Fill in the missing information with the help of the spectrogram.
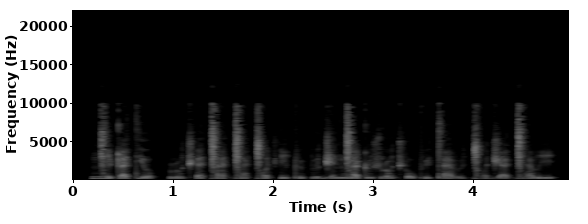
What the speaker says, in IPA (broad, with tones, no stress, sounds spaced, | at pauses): ŋ͡ǀ ḭ˦˥ ʈ æ̰˦˥ tʲ o̰˥˩ | ɭ u˩˧˩ t͡ʃʼ ɛ˨˦ ǀ æ˨˦ ɡ͡ǀ æ˥˩ ǀ ɔ˦˥ t͡ʃʼ ḭ˦˥ pʼ ʉ˩˧˩ p ʉ˦˥ d͡ʒ ɛ˩˧˩ ŋ͡ǀ æ̰˥˩ ʈ y˥˩ ʃ ɭ o˦˥ t͡ʃʼ o̰˨˦ pʼ y˨˦ tʼ æ˩˧˩ β ʉ˨˦ ɡ͡ǀ ɔ˩˧˩ d͡ʒ æ̰˨˦ ɡ͡ǀ æ˨˦ β ḭ˦˥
